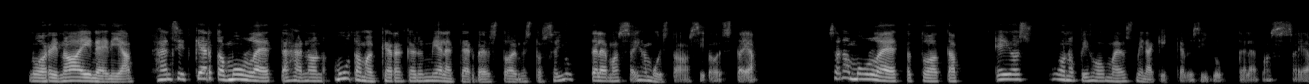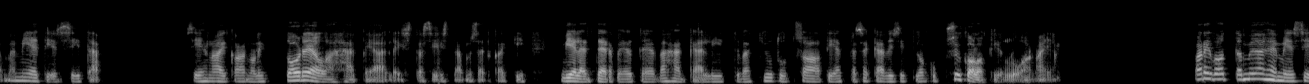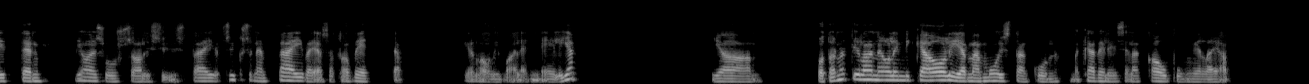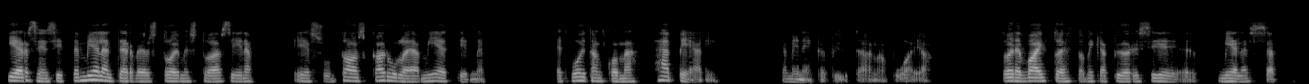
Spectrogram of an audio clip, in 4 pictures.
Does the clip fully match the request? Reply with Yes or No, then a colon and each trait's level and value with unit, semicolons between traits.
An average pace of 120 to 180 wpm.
Yes: average, 125 wpm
